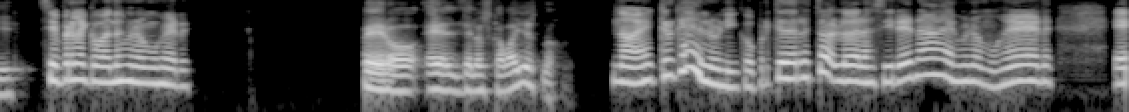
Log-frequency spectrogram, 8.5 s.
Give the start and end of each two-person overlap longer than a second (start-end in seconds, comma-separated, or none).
none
